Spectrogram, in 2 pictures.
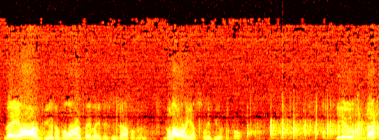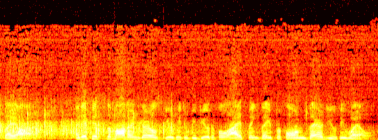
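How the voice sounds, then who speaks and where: A man's voice: fairly high pitch, sing-song, moderate pace. A man announcing on 1930s radio with theatrical advertising patter and a salesman's delivery. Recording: tinny 1930s radio broadcast recording.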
